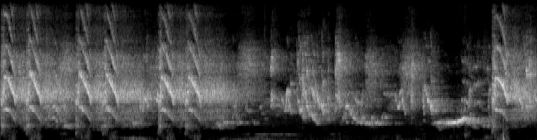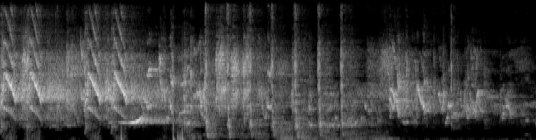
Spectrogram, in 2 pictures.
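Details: Ringneck parrots caged together chatter continuously with fast repeated raspy syllables, a couple of clear rising whistles, and sharp clicks, the noisy exchange running throughout.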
